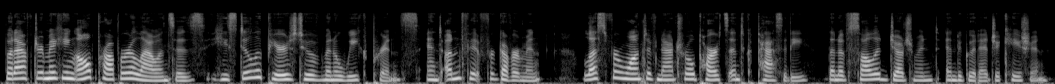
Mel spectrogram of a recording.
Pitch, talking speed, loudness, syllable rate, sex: 220 Hz, 200 wpm, -18 LUFS, 5.8 syllables/s, female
